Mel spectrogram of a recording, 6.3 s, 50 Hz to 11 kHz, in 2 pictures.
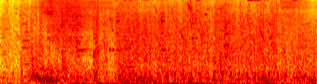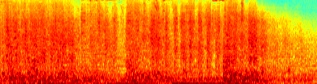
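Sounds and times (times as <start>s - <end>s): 
sustained gunfire as soldiers open fire in an execution: 0.0s - 6.3s.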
